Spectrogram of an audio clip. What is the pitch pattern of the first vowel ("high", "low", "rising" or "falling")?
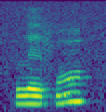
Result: low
